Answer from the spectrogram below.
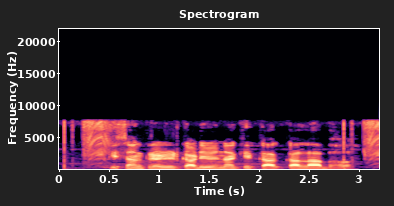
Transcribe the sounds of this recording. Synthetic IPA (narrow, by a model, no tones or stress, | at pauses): kɪsaːnkɾeːɖɪʈkaːɖionakekaːɡkalaːbʱɦɔː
